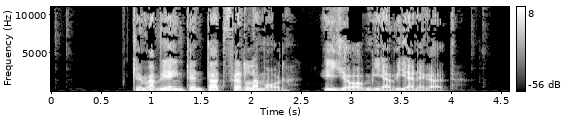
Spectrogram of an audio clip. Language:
Catalan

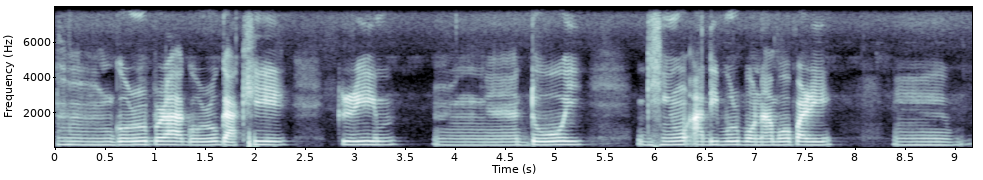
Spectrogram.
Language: Assamese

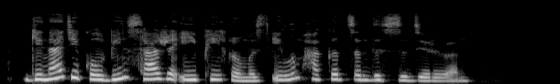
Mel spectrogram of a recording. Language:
Abkhazian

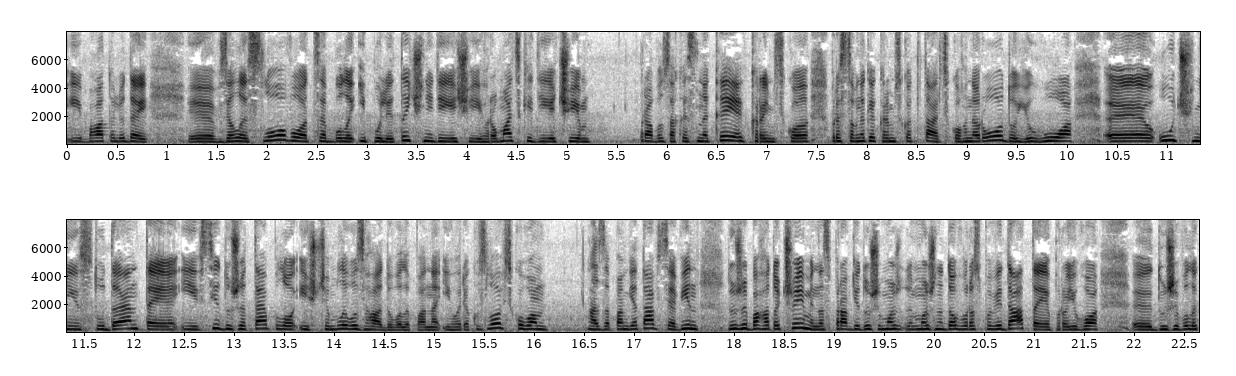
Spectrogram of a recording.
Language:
Ukrainian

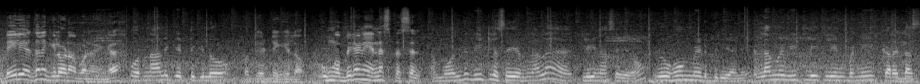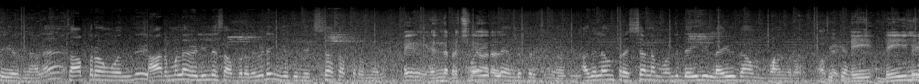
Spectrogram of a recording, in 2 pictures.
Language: Thai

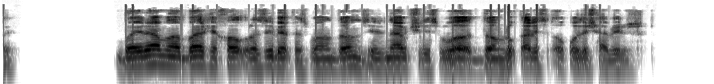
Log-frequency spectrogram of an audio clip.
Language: Dargwa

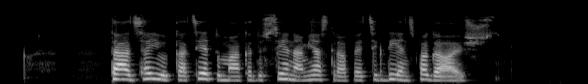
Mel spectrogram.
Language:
Latvian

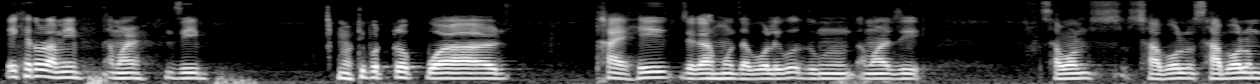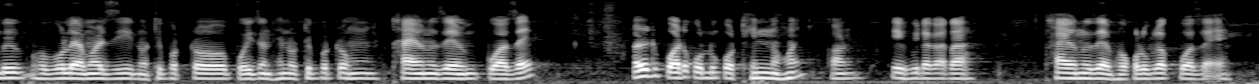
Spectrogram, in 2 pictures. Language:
Assamese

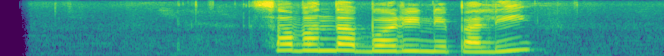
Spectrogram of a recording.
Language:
Nepali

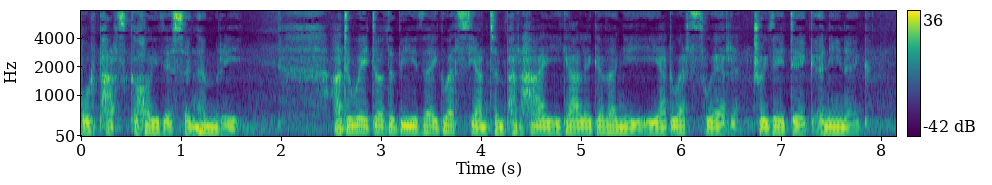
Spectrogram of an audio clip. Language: Welsh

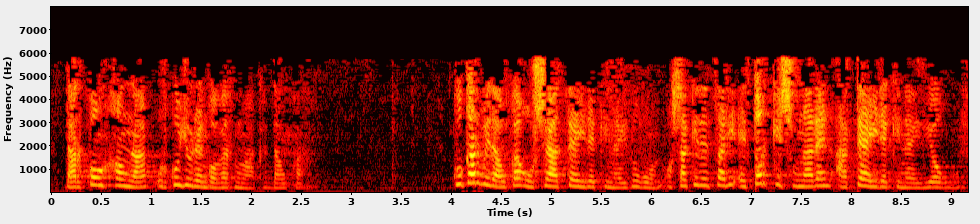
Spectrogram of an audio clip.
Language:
Basque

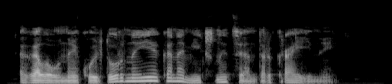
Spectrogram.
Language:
Belarusian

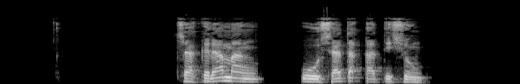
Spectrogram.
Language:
Corongo Ancash Quechua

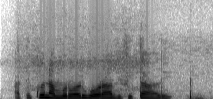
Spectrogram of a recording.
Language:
Kikuyu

